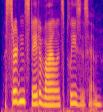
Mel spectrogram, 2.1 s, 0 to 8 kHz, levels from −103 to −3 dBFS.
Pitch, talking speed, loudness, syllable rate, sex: 230 Hz, 205 wpm, -16 LUFS, 6.2 syllables/s, female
